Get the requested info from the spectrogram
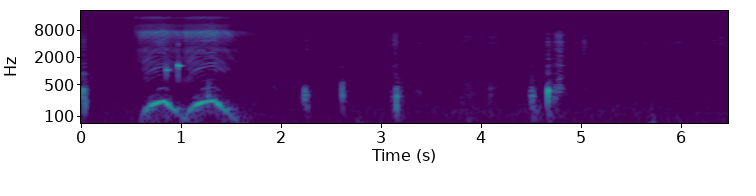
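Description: A hand slide tool rubbing over the thin aluminium of a phonograph horn to smooth out a small dent. There is one loud scraping stroke of about a second, then a few light scattered clicks and taps of the tool against the metal.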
